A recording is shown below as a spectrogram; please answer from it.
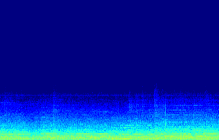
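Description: Steady exhibition-hall ambience: a constant wash of crowd noise with faint background music playing over it.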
